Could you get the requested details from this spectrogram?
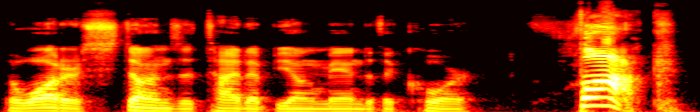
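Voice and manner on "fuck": explosive high yell; full-force cry of shock; shout. A narrator's reading. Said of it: "he shouts".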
